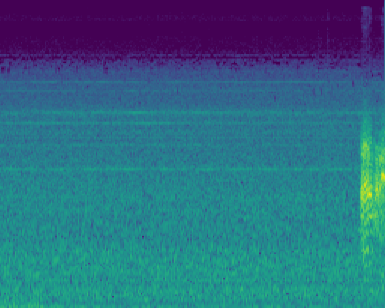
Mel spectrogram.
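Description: Military aircraft engine roaring steadily during takeoff in a flight simulator game, a continuous loud broadband rumble and whine with no pauses, ending in a brief chirping burst.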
